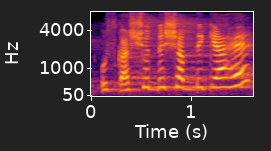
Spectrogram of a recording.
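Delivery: ordinary delivery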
